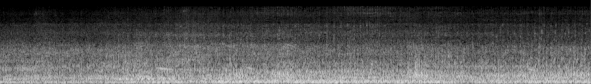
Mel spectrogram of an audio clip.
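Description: Motorcycle engines running as a steady, even low rumble.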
